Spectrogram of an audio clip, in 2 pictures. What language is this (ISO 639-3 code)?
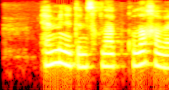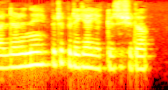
uig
